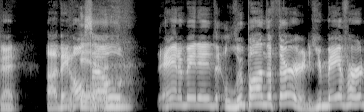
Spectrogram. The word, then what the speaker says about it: Lupin: uh they also animated lupon theii you may have heard of it you don't pronounce it Lupin Lupin lupon I thought about naming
